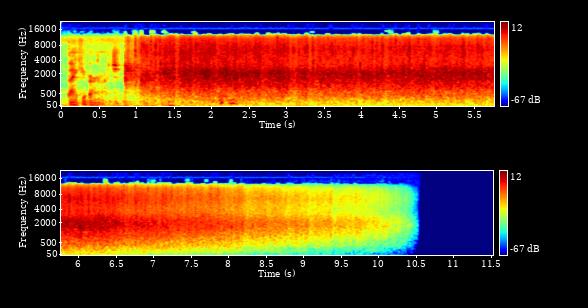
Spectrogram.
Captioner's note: applause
